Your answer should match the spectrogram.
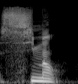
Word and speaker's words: Simon: He was drunk as fuck, and he was like, "Hey, because the name Simon in French is pronounced Simon."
